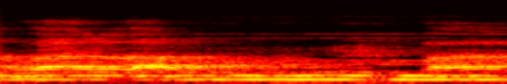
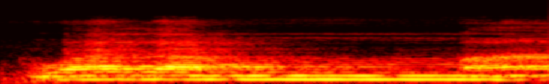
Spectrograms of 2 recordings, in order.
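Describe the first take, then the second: No difference in how they are said.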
